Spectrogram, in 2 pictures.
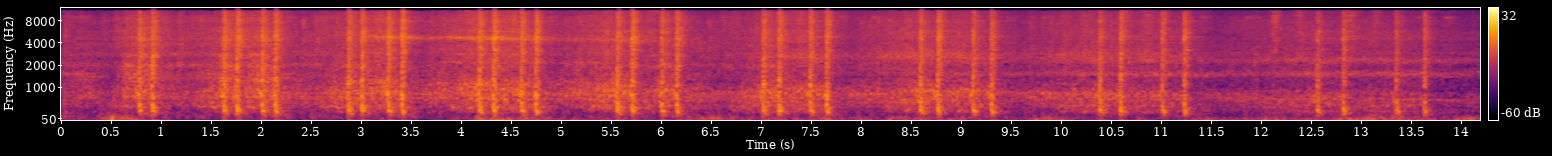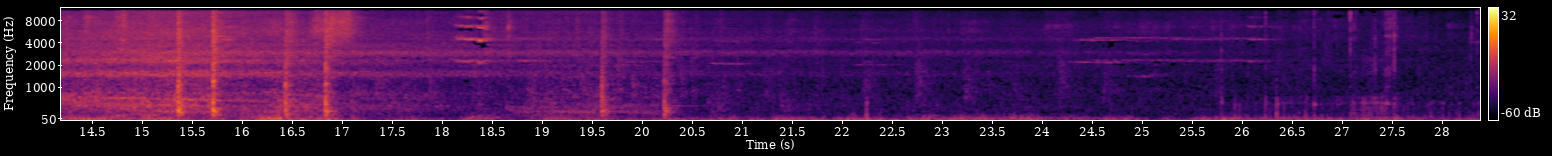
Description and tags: train yokosuka
car, field, recording, station, stop, train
